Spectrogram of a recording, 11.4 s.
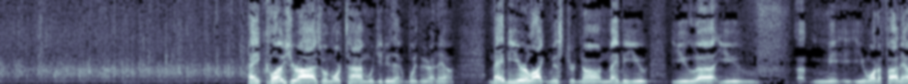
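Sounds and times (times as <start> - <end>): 
congregation clapping at a church service: 0.0 - 4.4
speech: 3.1 - 11.3.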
